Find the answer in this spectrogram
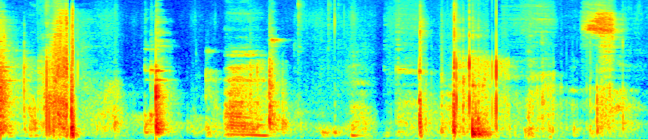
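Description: Close handling noise of a phone and a comic book being moved about: irregular knocks, clicks and rustles, with a sharp knock about two seconds in.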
